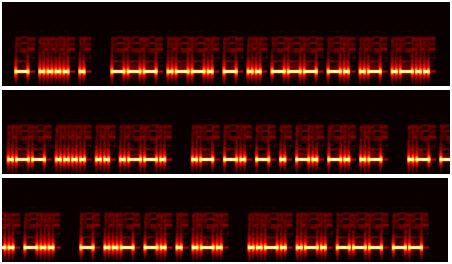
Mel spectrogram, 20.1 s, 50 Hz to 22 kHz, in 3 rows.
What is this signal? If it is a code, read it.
Morse code, heard as a keyed tone, about 20 wpm, 750 Hz. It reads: THE OPTIONAL WHIP ANTENNA AND TUNER FROM
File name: cwa / W1AW-Level3 / 20WPM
